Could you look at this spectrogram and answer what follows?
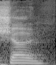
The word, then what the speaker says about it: Michonne: Michonne. – Michonne miniseries spinoff.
